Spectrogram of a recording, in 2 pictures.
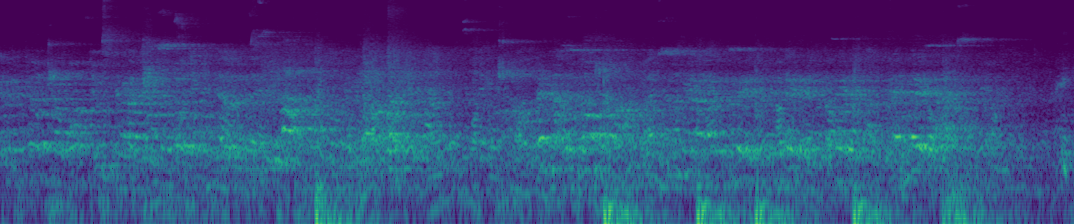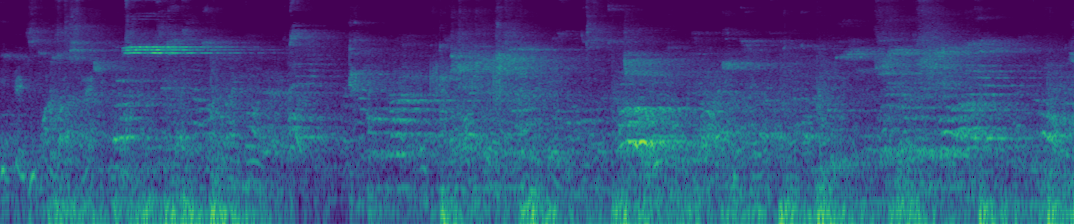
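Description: Spectators chat in a large echoing gym.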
